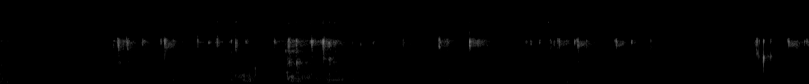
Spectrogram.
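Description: Faint typing on a computer keyboard: a quick string of keystrokes starting about a second in, a short pause, then a few more keystrokes near the end.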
